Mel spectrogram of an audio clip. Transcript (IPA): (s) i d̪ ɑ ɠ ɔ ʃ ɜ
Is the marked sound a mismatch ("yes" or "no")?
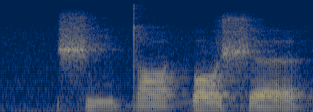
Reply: yes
